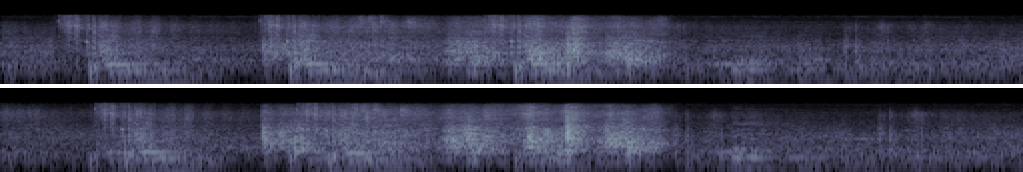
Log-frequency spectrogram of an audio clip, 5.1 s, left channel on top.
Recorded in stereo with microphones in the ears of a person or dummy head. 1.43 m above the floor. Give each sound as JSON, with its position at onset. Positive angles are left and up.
{"t": 1.3, "sound": "running footsteps", "side_deg": -75, "distance_m": 7.0}
{"t": 3.4, "sound": "a child speaking", "side_deg": -60, "distance_m": 6.5}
